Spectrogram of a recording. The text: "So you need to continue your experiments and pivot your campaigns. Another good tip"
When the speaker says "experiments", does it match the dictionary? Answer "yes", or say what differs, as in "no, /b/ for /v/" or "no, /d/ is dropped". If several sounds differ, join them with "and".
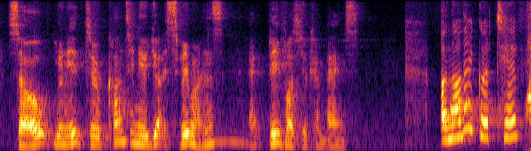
no, /m/ is dropped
